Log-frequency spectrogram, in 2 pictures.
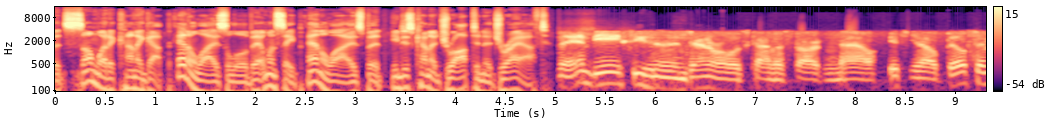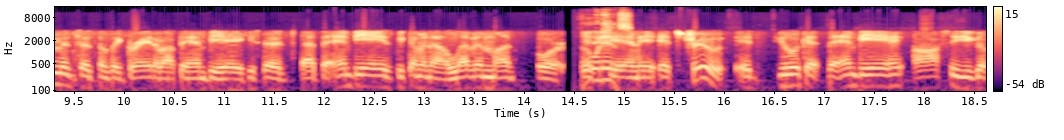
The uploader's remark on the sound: phones in from the City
